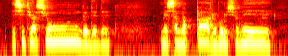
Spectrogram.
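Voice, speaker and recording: A man's voice, somewhat breathy, with ordinary pitch variation. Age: 60s. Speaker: theatre and circus performer. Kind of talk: interview. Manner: halting, many repetitions.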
